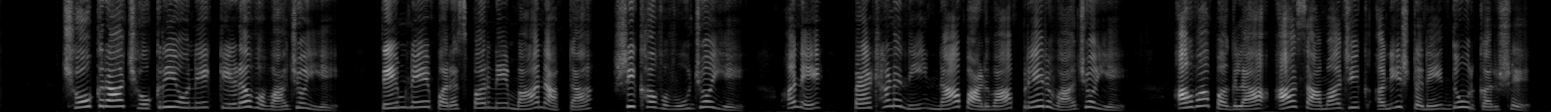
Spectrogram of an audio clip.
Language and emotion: Gujarati, neutral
